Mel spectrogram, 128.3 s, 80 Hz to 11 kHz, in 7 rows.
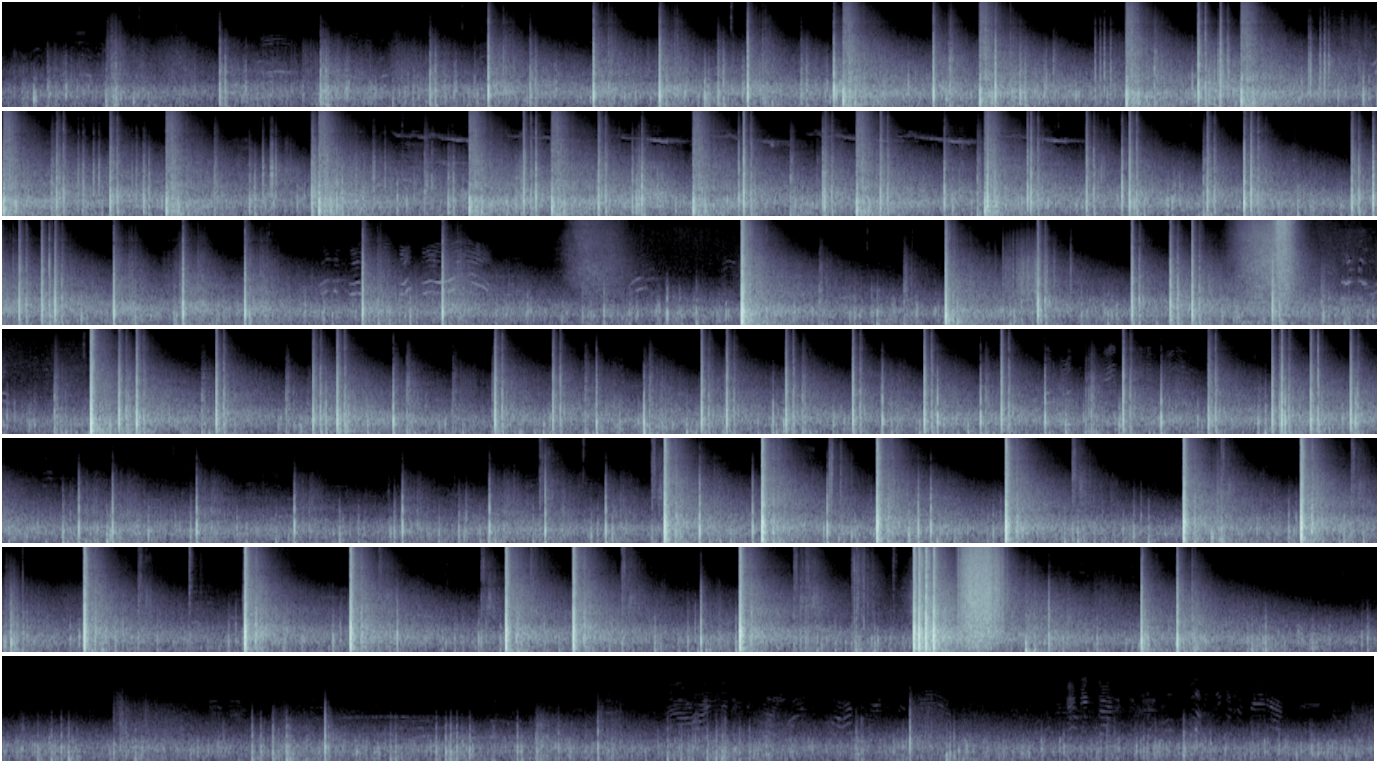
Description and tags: Some smallish fireworks at semi-close perspective, not much cheering.
AKG C522, DMP3, M-Audio 1010, Ardour.
fireworks, new-years-eve, pyrotechnic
